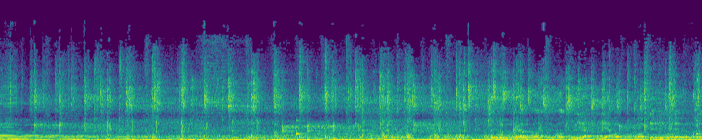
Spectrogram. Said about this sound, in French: Nous avons un gagnant. Oh, bravo. Magnifique. Magnifique. Applaudissements. Foule d'applaudissements.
